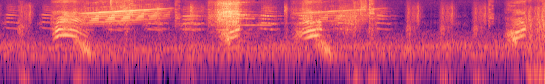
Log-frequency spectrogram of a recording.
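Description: A game fairy chimes with bright twinkling sparkles.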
